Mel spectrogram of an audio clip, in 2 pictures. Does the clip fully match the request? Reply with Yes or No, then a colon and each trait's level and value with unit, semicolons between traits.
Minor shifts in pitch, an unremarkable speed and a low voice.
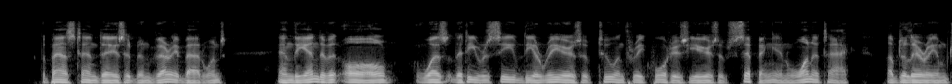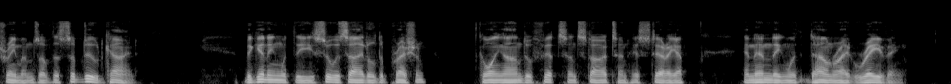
Yes: narrow, 2.3 semitones; average, 175 wpm; very low, 95 Hz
